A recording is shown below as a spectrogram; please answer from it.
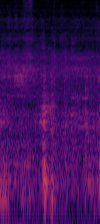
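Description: Microphone handling noise as a mic is passed from hand to hand: low rumble with a few short bumps, the loudest about a second in.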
